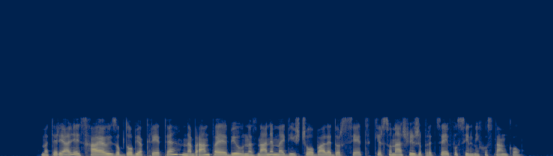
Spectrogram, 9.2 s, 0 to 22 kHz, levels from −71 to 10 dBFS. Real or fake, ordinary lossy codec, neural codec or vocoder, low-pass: fake; none; codec, 16 kHz, 4 kbps, FunCodec, trained on LibriTTS, 50 frames a second; 5.4 kHz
